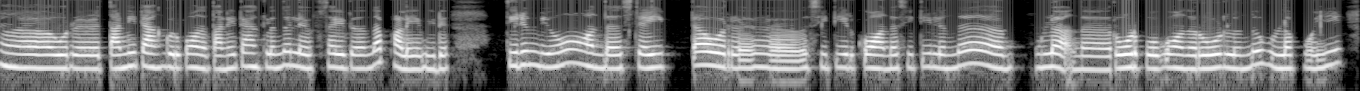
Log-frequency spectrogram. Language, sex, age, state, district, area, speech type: Tamil, female, 18-30, Tamil Nadu, Coimbatore, rural, spontaneous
